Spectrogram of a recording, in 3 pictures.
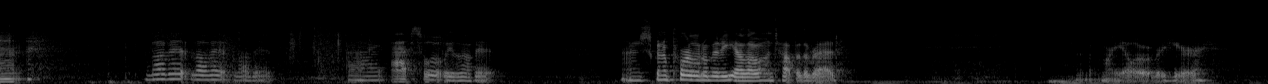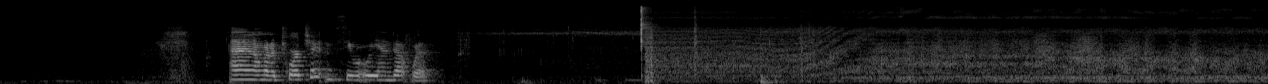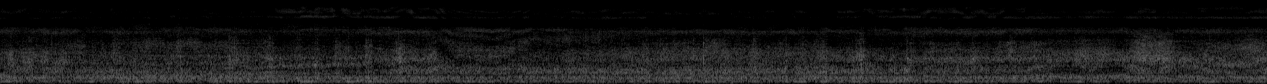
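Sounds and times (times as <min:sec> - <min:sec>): torch flame hissing: 0:17.2 - 0:38.0
gas torch ignition click: 0:17.6 - 0:38.0.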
